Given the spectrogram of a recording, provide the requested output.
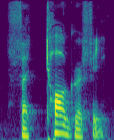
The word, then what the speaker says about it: photography: first cell bones photograph but with photography we stress the second syllable the tog sound photography for example he really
